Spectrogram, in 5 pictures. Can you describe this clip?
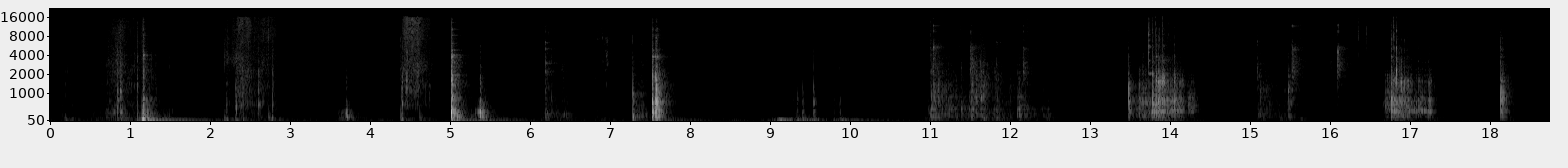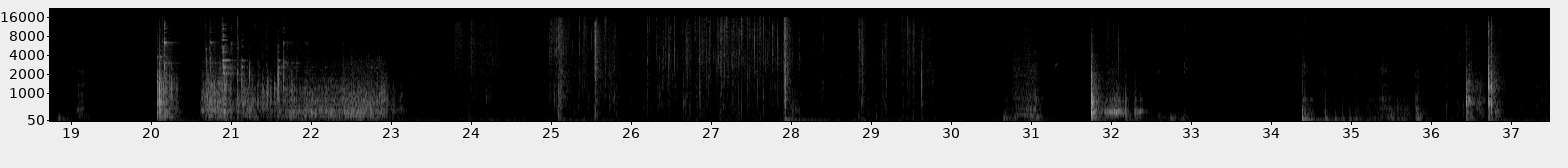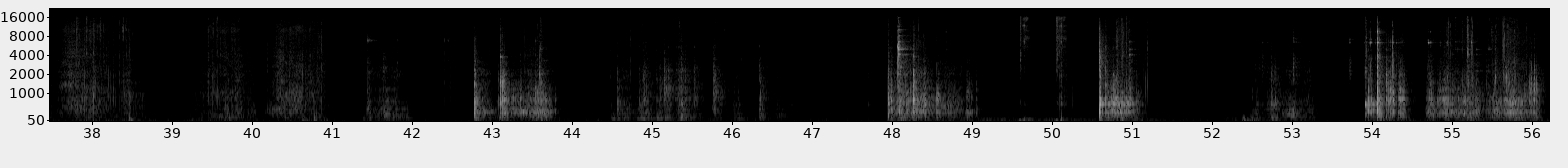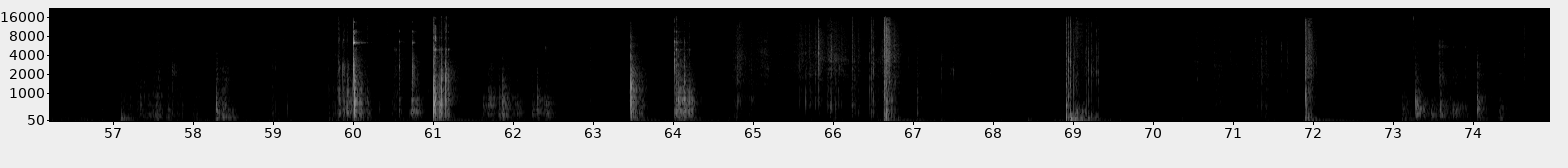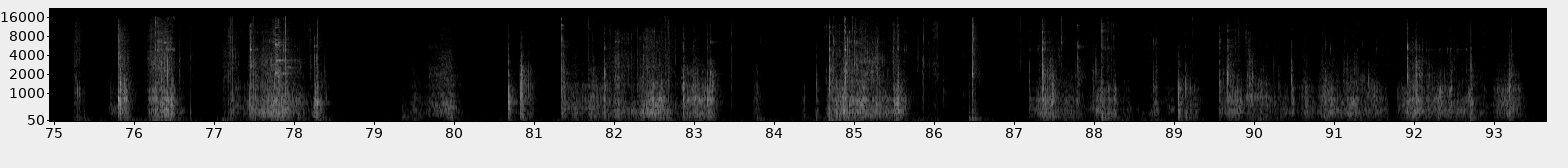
Organising my food cupboard. Placing jars and food packets on the kitchen counter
